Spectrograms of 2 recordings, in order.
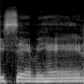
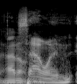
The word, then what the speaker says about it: Samhain: They call it Samhain is, I guess, the technical pronunciation. – Yeah. Irish.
